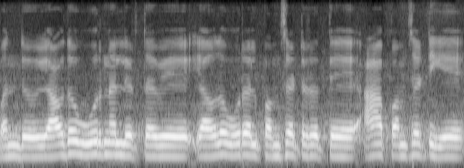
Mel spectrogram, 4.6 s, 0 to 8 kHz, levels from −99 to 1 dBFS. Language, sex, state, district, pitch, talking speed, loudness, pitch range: Kannada, male, Karnataka, Dharwad, 150 Hz, 155 wpm, -11 LUFS, 145-160 Hz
